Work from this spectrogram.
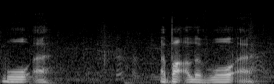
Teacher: There's no T there. There's just a very slight glottal stop instead.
